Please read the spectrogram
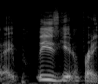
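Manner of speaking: put-on breathy, frantic, fast panicked pleading. Retelling a panicking lady's plea at the airport: imitating a panicking woman. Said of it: "The lady's panicking".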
